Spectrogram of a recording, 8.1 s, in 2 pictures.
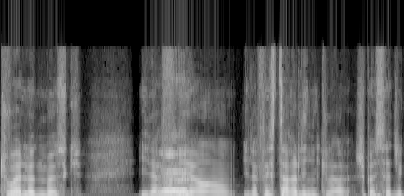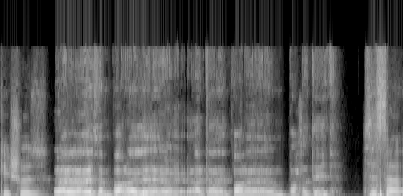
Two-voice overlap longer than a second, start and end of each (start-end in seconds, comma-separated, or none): none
